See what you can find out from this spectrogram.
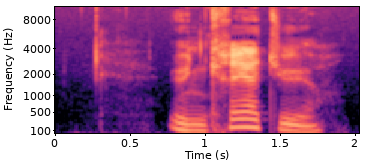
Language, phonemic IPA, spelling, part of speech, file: French, /kʁe.a.tyʁ/, créature, noun, Fr-créature.ogg
- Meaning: 1. a creature, a living being, especially seen as the work of the divine Creator 2. anything created or devised by a person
